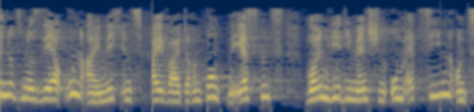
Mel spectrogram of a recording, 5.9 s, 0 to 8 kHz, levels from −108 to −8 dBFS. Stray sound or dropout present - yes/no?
yes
